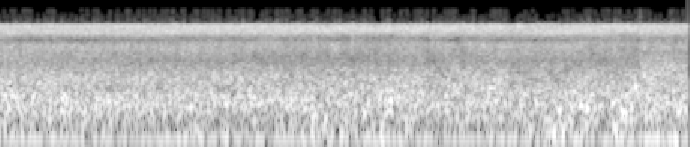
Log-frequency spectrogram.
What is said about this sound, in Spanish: Atentos porque así suena el río Saja en estos momentos a su paso por esa localidad.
